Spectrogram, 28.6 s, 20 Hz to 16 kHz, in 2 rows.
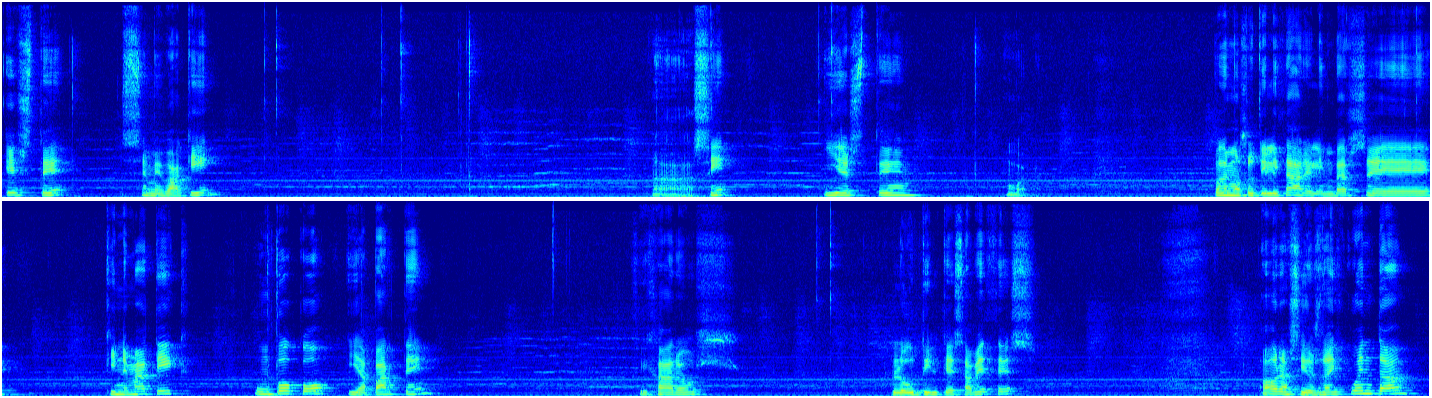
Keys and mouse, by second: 0.6 r, 3.8 right click, 4.5 g, 8.2 right click, 9.6 r, 9.7 right click, 14.0 right click, 16.9 g.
